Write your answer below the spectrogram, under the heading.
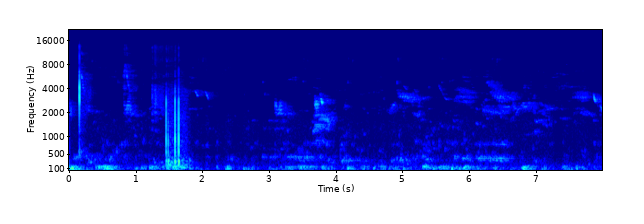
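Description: Small birds chirping in short, scattered calls, busiest in the second half, over a low rumble on the microphone. A few loud sharp clicks come in the first two seconds.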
